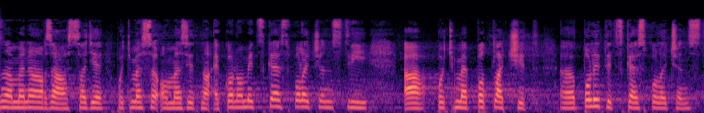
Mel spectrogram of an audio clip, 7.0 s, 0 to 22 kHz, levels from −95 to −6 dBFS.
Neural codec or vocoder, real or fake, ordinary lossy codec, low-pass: none; real; MP3, 48 kbps; 10.8 kHz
